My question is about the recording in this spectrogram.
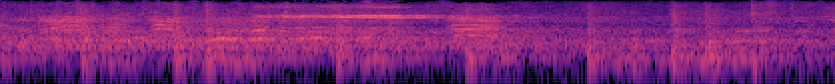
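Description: Faint live sound from a football pitch: distant players' shouts, a faint high whistle tone lasting about a second from two seconds in, and a few thuds of the ball being kicked.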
